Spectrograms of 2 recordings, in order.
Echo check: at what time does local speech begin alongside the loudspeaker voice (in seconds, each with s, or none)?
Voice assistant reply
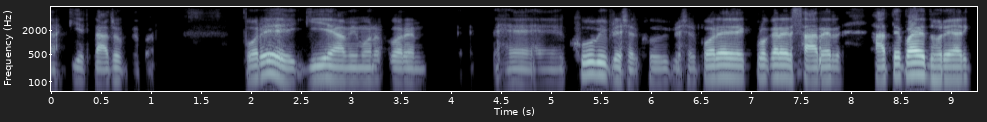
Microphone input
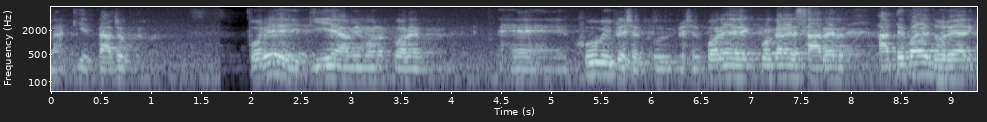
none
